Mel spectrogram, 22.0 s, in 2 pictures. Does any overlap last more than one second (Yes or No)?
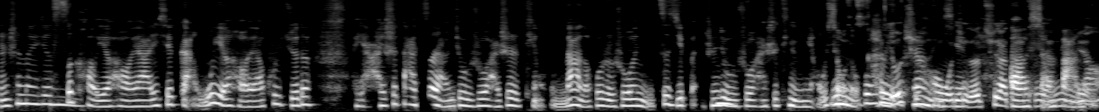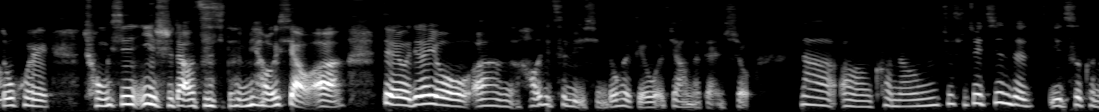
Yes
